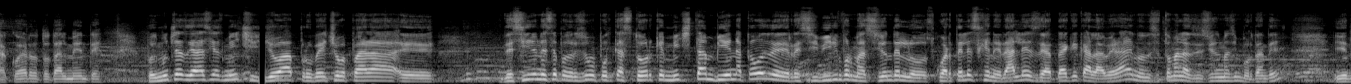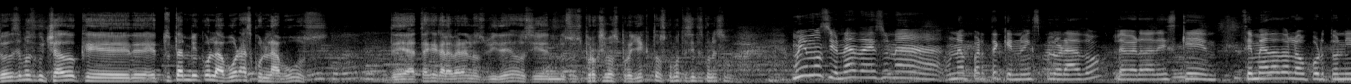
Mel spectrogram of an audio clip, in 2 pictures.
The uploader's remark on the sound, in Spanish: En Vivo En el Bazar Cannábico en Capitán Gallo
